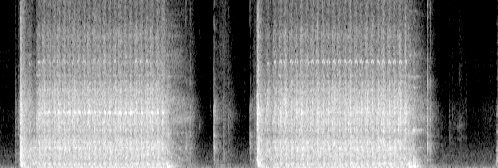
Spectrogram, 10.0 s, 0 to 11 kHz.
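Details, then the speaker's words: Porsche with a swapped Subaru EZ30R flat-six: two long bursts of steady cranking that never catch, with silence between tries. Cause found: ignition voltage dropping while the key is turned. "no okay it's the next day and man I've had such a hard time getting this thing to to fire every time I would crank it well nothing would happen basically"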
